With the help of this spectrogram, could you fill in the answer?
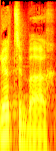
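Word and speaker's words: Lëtzebuerg: albergue in German and lute Seberg in the local language which is how it still pronounced today the French form that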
